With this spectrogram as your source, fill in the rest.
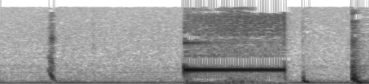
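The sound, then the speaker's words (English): A telephone number is dialed: one loud, steady electronic tone holds for about a second, with a few brief soft clicks before and after it. No one speaks. “Just wait for one of the drunkards to pick up the phone again.”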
